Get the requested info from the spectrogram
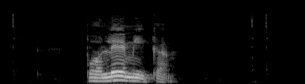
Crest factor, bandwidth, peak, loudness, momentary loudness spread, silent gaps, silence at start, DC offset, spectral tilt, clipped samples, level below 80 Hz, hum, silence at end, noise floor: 20 dB; 11.5 kHz; -6 dBFS; -22 LUFS; 17 LU; none; 0.85 s; under 0.1%; -6.5 dB/octave; under 0.1%; -72 dBFS; none; 1.35 s; -75 dBFS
